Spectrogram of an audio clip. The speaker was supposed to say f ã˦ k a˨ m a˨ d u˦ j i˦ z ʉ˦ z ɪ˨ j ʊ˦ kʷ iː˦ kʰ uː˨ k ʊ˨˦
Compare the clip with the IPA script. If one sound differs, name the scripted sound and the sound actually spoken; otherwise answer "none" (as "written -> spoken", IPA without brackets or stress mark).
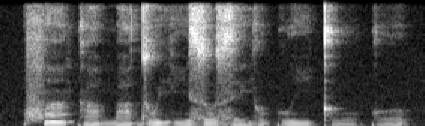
ʉ˦ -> ʊ˦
